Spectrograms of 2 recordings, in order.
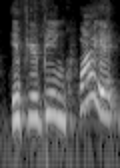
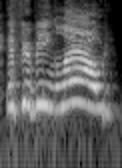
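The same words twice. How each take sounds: First: Said in the usual way. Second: Loud, high teacher voice; pitched up and noisy to make the point; demonstrating loud. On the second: Shown as a demonstration. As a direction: raise the voice to show being loud.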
